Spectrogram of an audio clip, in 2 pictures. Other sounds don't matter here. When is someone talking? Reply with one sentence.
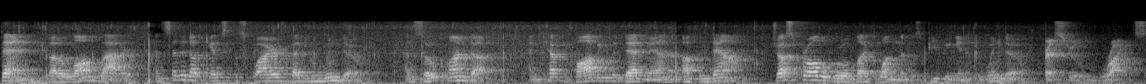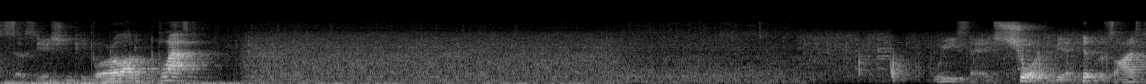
You can hear the talking from 0.0 to 13.3 s and from 20.8 to 22.8 s.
